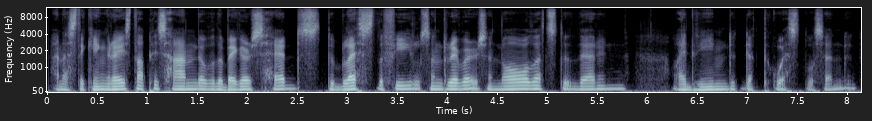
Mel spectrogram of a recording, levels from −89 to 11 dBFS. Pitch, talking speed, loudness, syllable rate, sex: 125 Hz, 220 wpm, -18 LUFS, 4.9 syllables/s, male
